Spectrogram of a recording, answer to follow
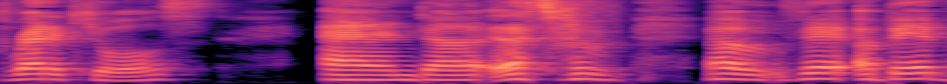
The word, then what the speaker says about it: reticules: as uh reticules i used to call them reticulaes but uh it's pronounced ridicules and uh that's a bad word for a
